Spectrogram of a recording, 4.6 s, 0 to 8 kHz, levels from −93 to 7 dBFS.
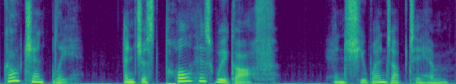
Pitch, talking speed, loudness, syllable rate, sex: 220 Hz, 185 wpm, -18 LUFS, 4.2 syllables/s, female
